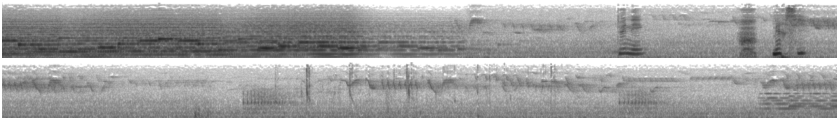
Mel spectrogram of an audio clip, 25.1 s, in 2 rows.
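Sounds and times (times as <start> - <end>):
faint background hiss: 0.0 - 25.0
small birds chirping: 6.9 - 25.0.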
